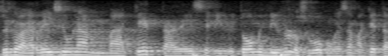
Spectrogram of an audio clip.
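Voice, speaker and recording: A man talks very fast in a room with audible echo and noticeable background noise. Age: 60s. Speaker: self-published author. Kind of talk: panel talk. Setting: stage with audience.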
